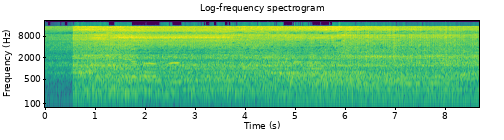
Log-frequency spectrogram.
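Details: Used air compressor, just bought and cleaned, with a new filter fitted and an oil change still pending, on its first test run: a loud, even motor and pump drone that starts abruptly and holds steady. Normal running.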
